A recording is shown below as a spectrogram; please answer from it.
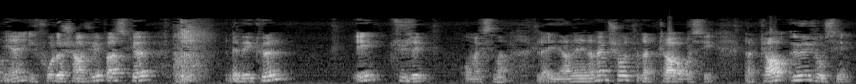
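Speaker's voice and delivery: ordinary delivery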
